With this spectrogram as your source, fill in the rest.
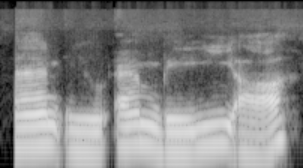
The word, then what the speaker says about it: number: But amazing matter is that when N-U-M-B-E-R, we have to pronounce the B, but according to the British IPA, R is silent, so it is number, not number, okay?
